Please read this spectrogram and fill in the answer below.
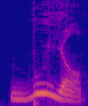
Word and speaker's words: bouillant: Bouillant, final T not pronounced. A and together, remember, nasal, en, okay? And then here you get bou, alright? And after that you get this yan, okay? Bouillant, bouillant.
